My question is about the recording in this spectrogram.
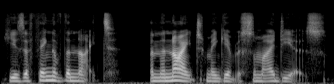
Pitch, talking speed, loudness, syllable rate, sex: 160 Hz, 270 wpm, -22 LUFS, 5.4 syllables/s, female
